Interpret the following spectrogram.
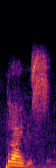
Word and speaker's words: drives: Drives. Number 2. You said it right. The word becomes drives, and it's column number 2 with the Z sound, meaning rule number 1.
